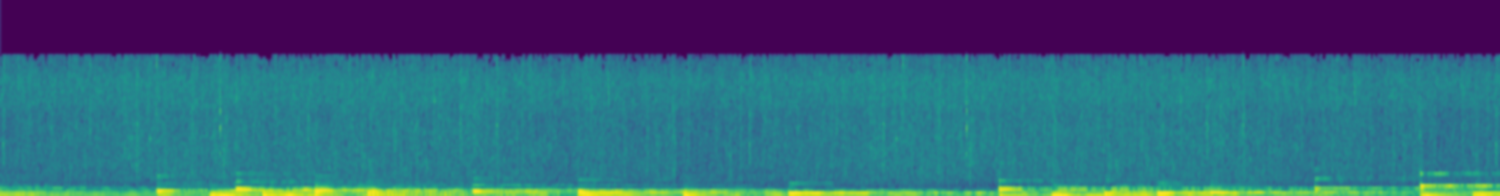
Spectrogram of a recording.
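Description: Slow, soft piano music: held chords with single melody notes over them, each note struck and left to fade, the harmony changing about every four seconds.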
